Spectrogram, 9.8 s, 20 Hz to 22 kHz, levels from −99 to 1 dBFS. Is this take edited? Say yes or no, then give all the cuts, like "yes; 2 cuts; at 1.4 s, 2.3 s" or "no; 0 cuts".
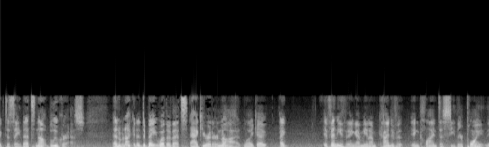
no; 0 cuts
